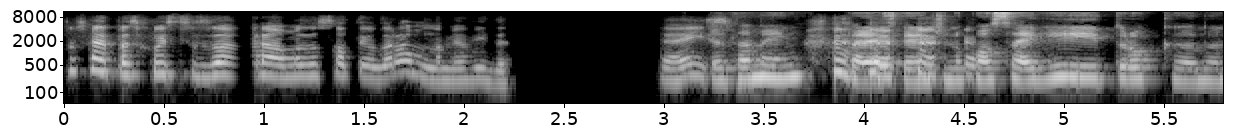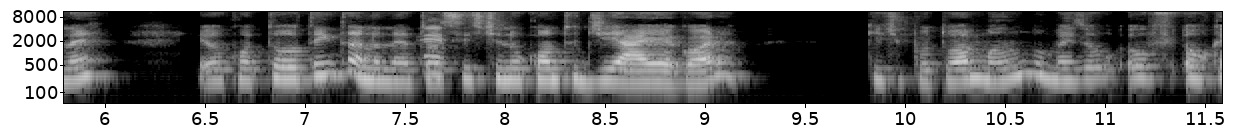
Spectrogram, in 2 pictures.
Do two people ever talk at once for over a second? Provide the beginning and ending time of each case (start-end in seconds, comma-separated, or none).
none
